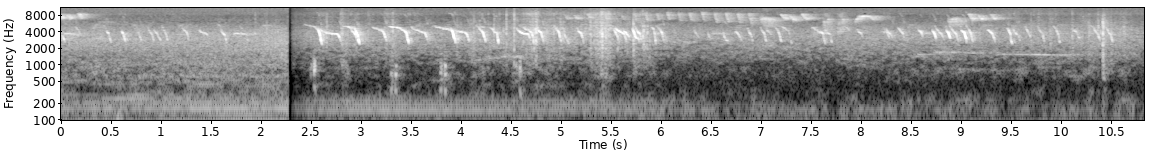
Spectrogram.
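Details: Black hen with her chicks: after a brief low hum, the chicks give a fast series of high, thin, downward-sliding peeps, many per second, with a few soft low clucks mixed in.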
